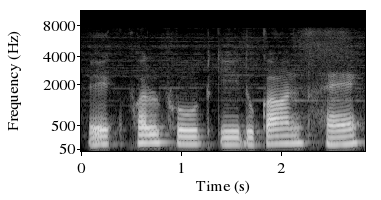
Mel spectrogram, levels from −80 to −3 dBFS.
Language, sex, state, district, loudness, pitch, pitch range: Hindi, male, Madhya Pradesh, Bhopal, -19 LUFS, 135 Hz, 130-145 Hz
